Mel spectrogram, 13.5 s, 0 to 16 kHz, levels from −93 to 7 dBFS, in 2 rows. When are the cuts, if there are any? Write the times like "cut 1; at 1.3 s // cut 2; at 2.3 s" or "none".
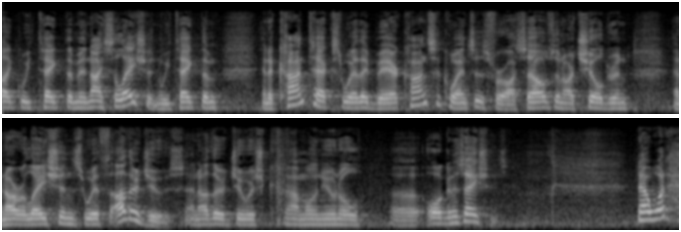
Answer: none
